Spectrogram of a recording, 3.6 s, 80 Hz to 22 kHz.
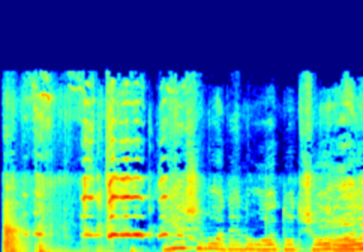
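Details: Indoor puppies, 28 days old, a boxer–pitbull cross (mother Xena, father Brutos), one crying: after brief human speech comes a drawn-out, wavering whine that slides down and holds steady, then rises again.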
